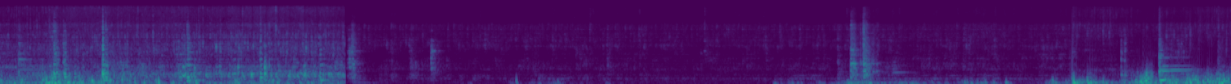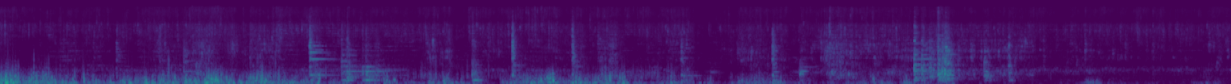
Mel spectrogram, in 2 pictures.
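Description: Water running from an outdoor tap into a metal pot, stopping abruptly after about four seconds. After a lull, irregular splashing and clinking as dishes and a metal tray are rinsed under the tap.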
